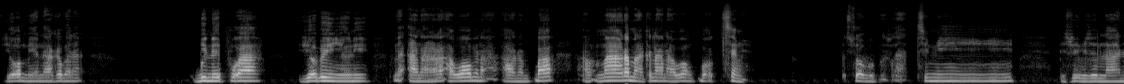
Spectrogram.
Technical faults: none

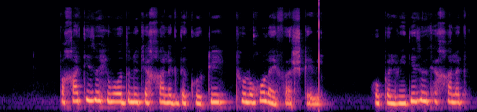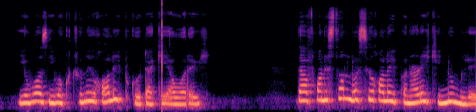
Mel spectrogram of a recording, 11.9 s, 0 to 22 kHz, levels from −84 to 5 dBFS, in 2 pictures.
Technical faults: file header played as audio

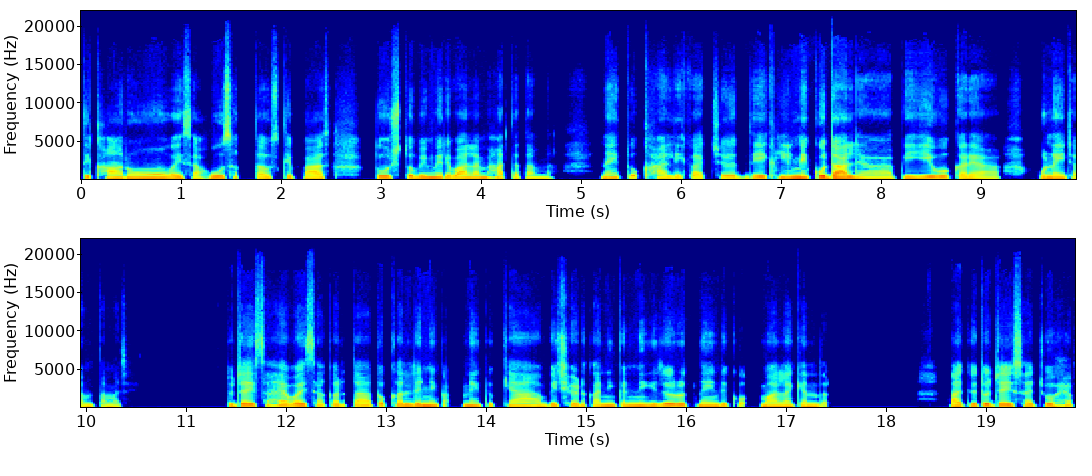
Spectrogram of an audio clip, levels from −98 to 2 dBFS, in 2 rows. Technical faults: none

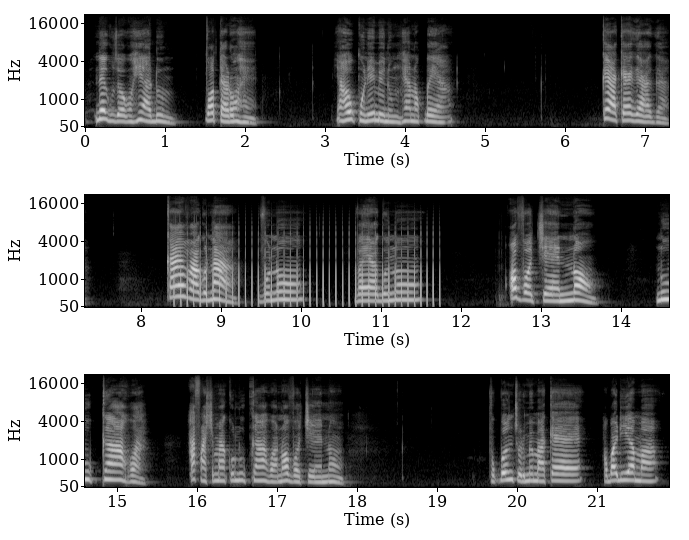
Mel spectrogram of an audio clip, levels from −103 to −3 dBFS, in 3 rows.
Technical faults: train of clicks

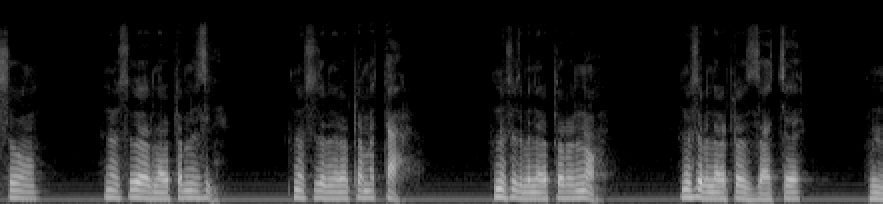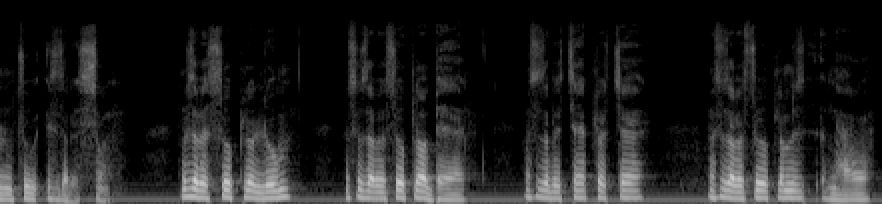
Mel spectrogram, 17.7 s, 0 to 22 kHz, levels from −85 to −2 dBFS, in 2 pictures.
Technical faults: mains hum

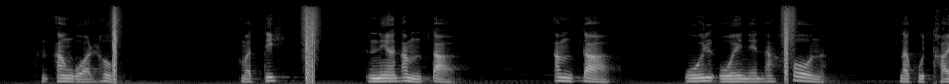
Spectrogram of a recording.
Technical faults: wireless microphone noise hit

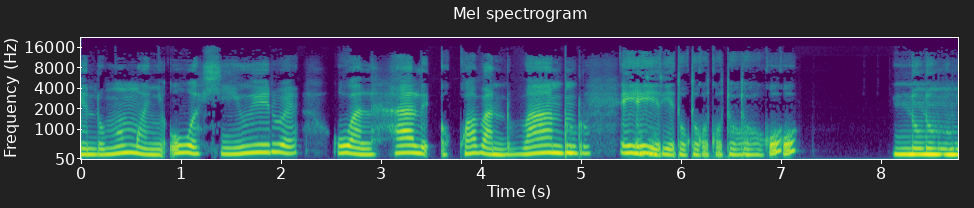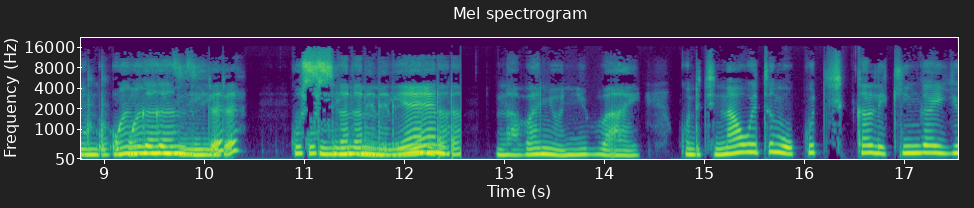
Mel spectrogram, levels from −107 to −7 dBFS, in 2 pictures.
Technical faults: doubled audio track

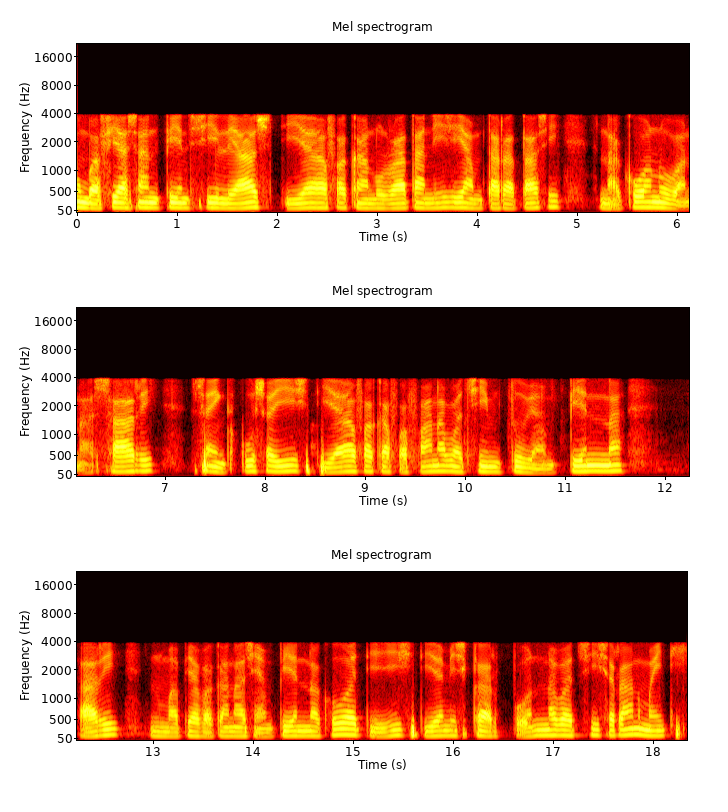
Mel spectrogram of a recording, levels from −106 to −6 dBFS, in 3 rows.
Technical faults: none

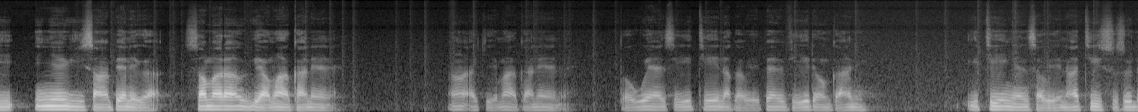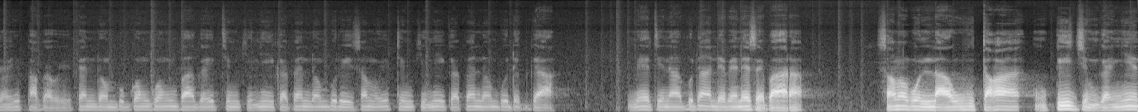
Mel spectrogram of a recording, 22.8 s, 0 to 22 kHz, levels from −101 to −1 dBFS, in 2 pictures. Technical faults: automatic gain falling

